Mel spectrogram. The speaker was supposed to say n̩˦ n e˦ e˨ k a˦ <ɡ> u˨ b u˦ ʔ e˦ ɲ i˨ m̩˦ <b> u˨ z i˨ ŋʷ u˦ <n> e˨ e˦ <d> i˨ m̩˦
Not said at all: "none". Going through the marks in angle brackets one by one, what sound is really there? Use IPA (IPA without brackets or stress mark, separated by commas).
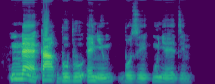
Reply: b, b, ɲ, d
